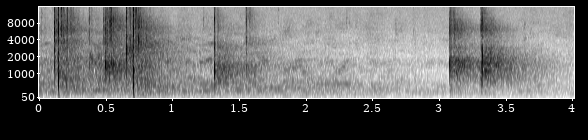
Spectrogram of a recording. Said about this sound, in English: Okay, if you can hear my voice, clap twice.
